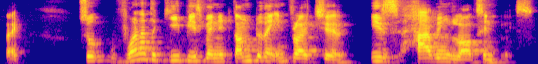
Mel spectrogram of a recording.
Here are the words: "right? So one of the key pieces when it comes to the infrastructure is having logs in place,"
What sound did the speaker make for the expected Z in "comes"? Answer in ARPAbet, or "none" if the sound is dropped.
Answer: none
